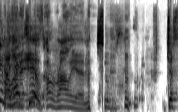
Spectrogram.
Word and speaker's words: Araluen: I pronounced it right. Take that, native. No, you didn't. You didn't not, actually. It's Araluen.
